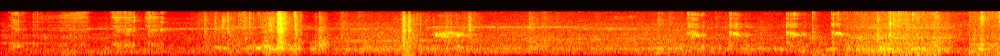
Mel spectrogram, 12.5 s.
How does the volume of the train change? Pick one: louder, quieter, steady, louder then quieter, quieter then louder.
louder.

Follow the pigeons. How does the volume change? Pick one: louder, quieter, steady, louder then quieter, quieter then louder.
quieter then louder.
